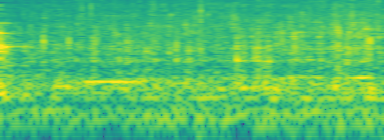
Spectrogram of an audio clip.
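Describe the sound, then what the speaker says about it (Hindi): Beef sizzles steadily as it is sautéed and browned in a pan for nihari, a soft continuous frying hiss with faint stirring and no voices. "अब व्यूअर्स हम इसमें गोश्त डाल रहे हैं और इसकी भुनाई कर रहे हैं"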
